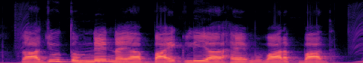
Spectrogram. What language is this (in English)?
Hindi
